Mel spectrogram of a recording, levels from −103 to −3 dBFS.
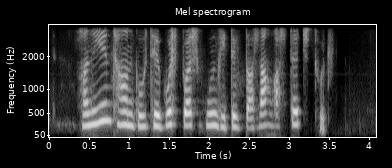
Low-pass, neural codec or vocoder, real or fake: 3.6 kHz; codec, 16 kHz, 1 kbps, X-Codec, HuBERT features, trained on LibriSpeech; fake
